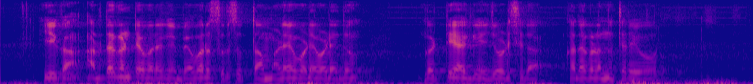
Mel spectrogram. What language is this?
Kannada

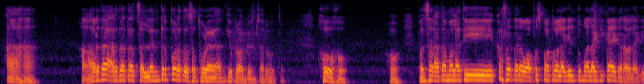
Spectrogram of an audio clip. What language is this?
Marathi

